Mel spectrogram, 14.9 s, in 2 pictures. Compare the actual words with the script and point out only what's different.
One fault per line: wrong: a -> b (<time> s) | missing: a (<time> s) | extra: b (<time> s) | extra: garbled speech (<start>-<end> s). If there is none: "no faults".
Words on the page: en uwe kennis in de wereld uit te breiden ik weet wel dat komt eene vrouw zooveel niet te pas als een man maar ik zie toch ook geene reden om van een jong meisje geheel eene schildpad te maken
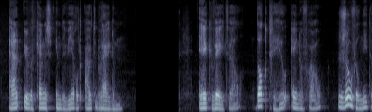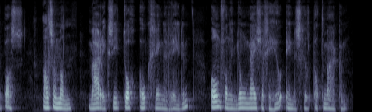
wrong: komt -> geheel (5.4 s)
